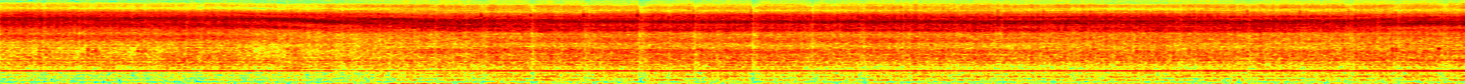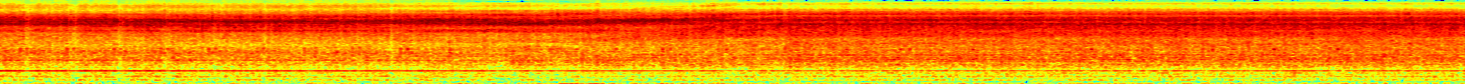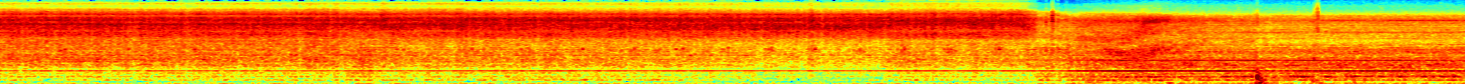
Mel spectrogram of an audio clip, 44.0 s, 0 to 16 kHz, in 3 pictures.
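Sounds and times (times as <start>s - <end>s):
small electric motor whirring: 0.0s - 43.9s.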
